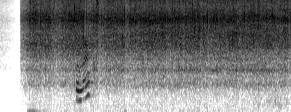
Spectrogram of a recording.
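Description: Potatoes hitting a hot pan while sautéing, sending up a loud, steady sizzle that starts abruptly and holds throughout, with a brief spoken phrase near the start.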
